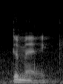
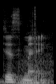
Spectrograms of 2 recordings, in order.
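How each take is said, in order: First: Dismay clipped as təmeɪ; saying dismay again. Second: Dismay said low and dropped; saying dismay. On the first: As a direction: drop the first sound of Dismay. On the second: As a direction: repeat Dismay low and slow. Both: Shown as a demonstration. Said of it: "Much to Isaacs' dismay".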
